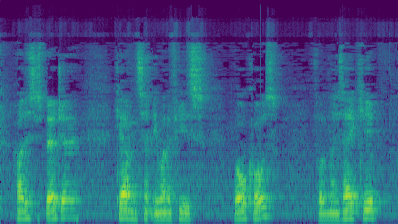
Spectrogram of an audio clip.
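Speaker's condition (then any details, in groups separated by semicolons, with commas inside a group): No condition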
